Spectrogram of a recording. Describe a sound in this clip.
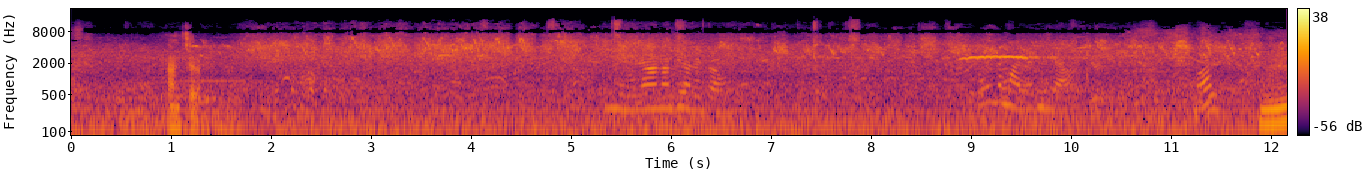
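Birds chirp and call outdoors, some way off.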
